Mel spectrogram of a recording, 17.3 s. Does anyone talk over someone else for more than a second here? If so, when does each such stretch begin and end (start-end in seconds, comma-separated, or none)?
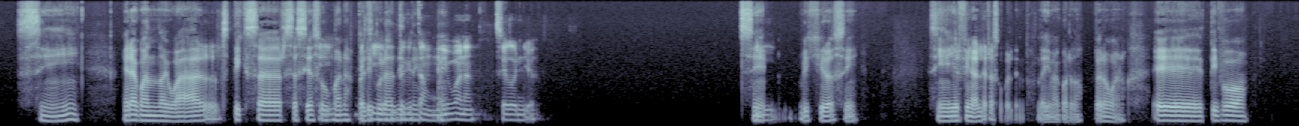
4.3-6.0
